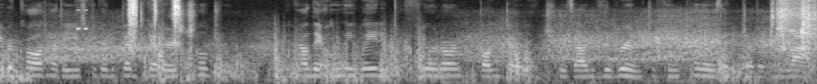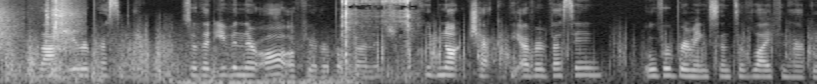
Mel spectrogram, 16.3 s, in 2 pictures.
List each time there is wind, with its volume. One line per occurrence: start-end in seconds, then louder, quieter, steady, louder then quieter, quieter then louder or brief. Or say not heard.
0.0-16.3 quieter.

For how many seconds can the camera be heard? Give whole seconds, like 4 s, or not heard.
3 s.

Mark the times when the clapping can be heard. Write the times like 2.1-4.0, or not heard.
not heard.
